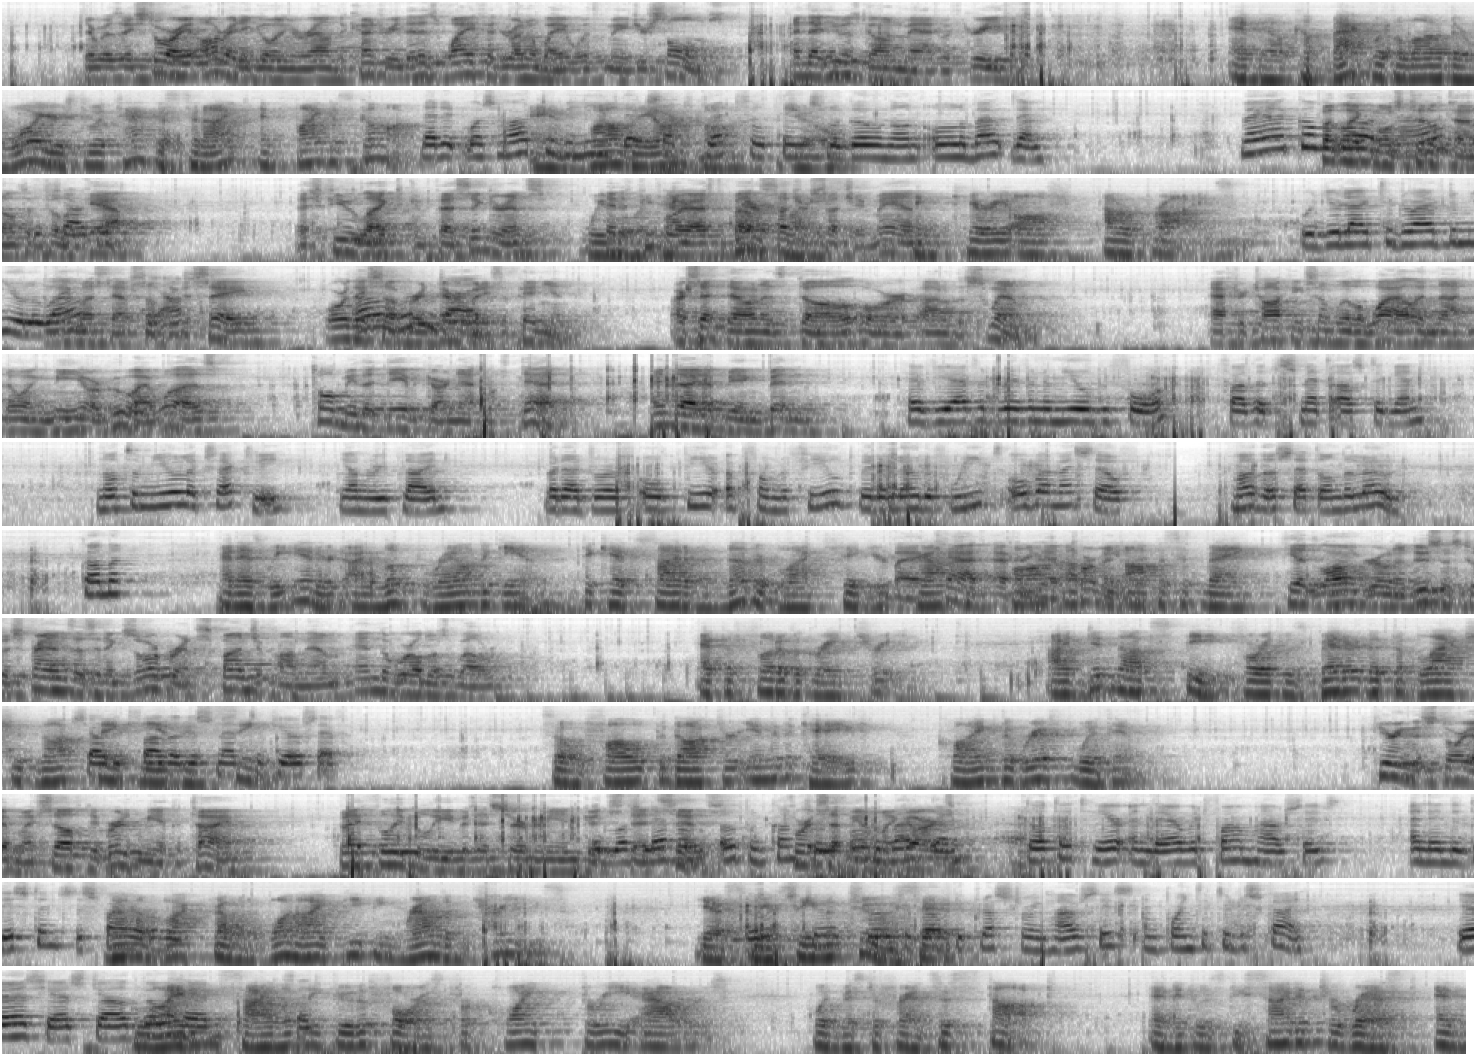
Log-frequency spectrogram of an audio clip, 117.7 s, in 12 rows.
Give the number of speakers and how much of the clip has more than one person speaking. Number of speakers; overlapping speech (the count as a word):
three, about 17%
